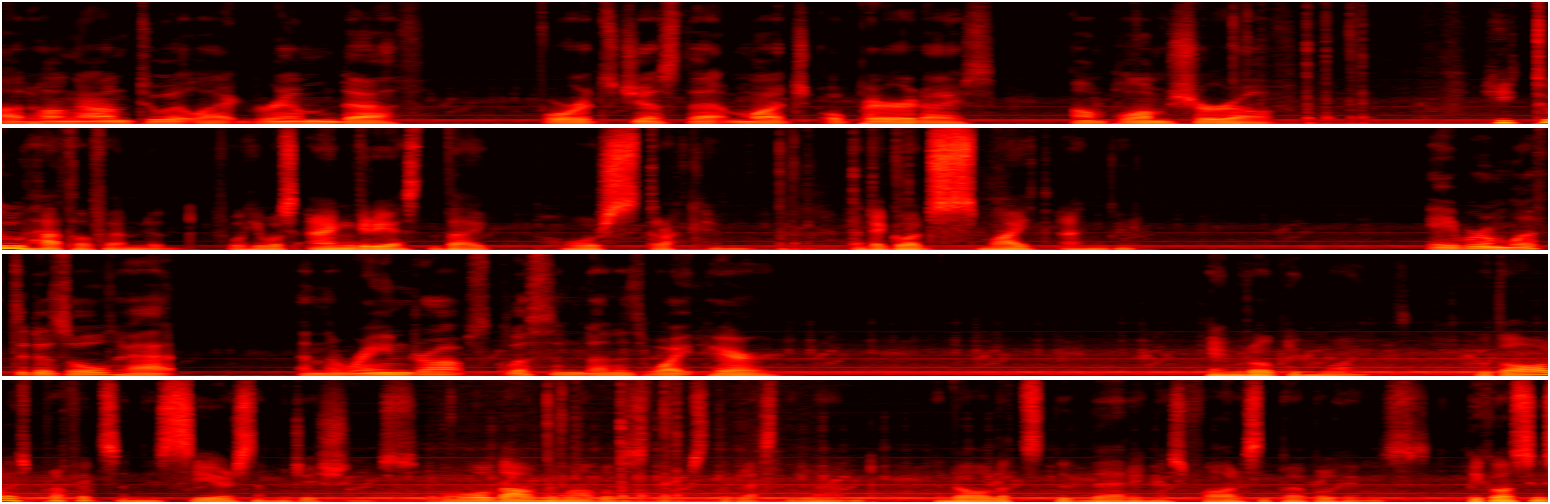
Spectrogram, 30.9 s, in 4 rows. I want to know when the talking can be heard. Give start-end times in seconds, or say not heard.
0.0-2.0, 2.8-6.5, 7.5-13.6, 14.9-16.4, 17.0-19.5, 21.5-30.8.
